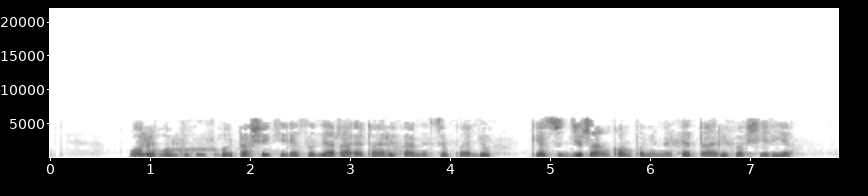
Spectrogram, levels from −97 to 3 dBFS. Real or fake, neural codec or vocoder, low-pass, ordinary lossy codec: fake; codec, 16 kHz in and 24 kHz out, 1.1 kbps, FireRedTTS-2 codec; 7.2 kHz; MP3, 24 kbps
